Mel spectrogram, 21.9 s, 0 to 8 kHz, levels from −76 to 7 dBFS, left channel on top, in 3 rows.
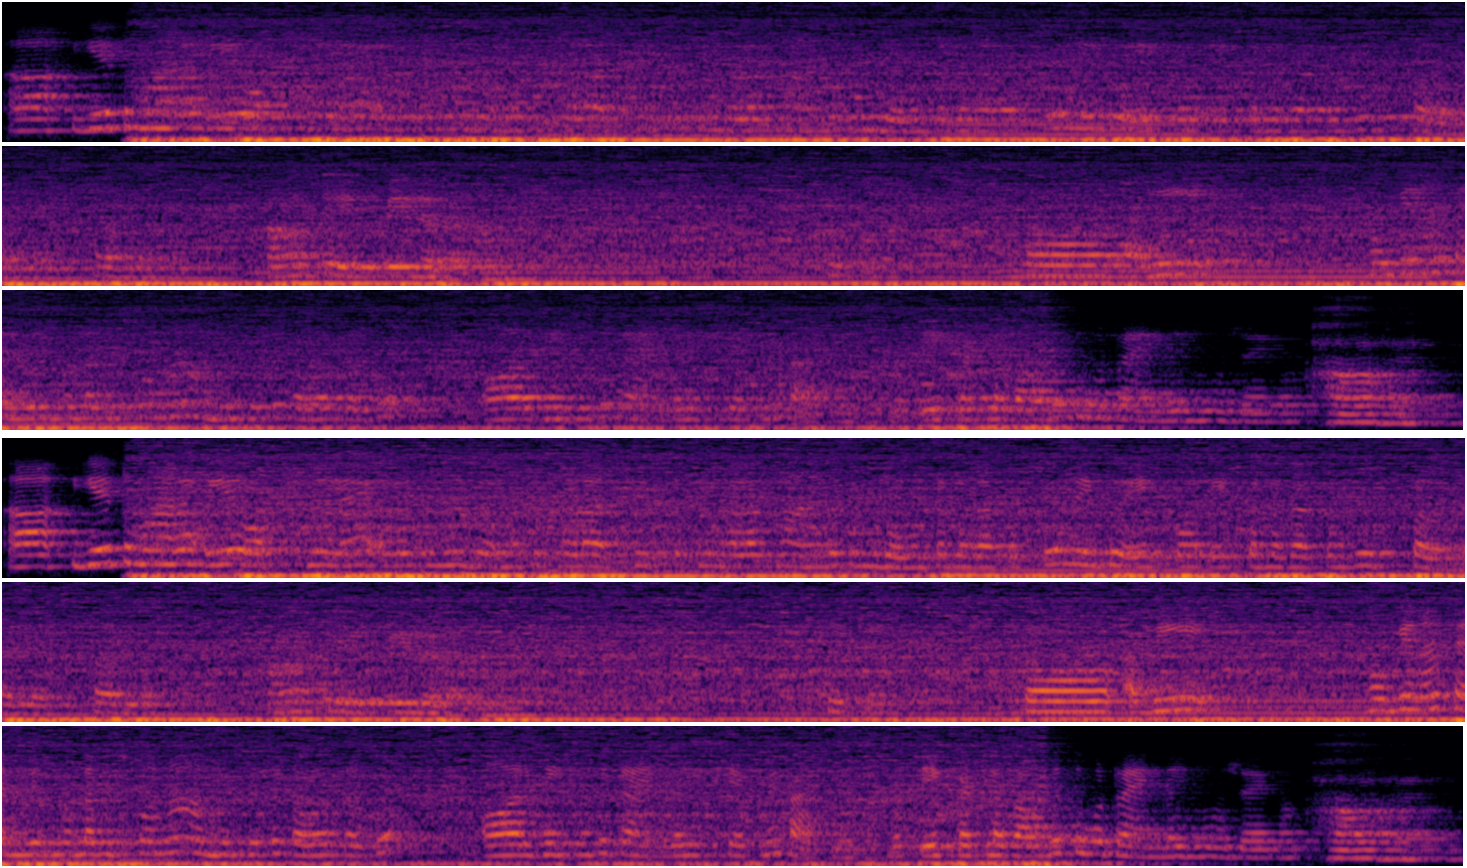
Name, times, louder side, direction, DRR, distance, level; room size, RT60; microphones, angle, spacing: voice 1, 0.0-8.1 11.4-12.0 12.4-13.4 14.1-16.6 17.0-21.1, right 4 dB, 45° right, 5 dB, 0.4 m, -31 dB
sound 1, 0.6-19.9, right 1 dB, 85° right, 0.7 m, -27 dB
sound 2, 2.7-4.2 4.6-6.0 7.0-15.4, equal, 45° left, 0.6 m, -30 dB
voice 2, 8.6-10.0 21.1-21.7, left 2 dB, 65° left, -1 dB, 0.9 m, -31 dB
3.9 x 2.9 x 3.6 m, 1.3 s
head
